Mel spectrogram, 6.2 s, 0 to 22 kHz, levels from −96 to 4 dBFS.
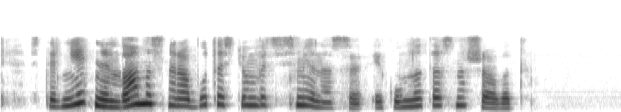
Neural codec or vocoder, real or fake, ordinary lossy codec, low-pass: none; real; AAC, 32 kbps; 5.4 kHz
